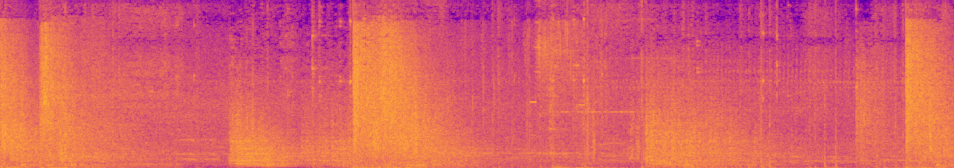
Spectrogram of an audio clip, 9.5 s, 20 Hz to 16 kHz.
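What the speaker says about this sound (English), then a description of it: "Make ready! Make ready! Open fire!" Repeated musket volleys crack out in Assassin's Creed 3, several loud bursts of massed gunfire spaced across the clip, with shouted commands and horses amid the din of battle.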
